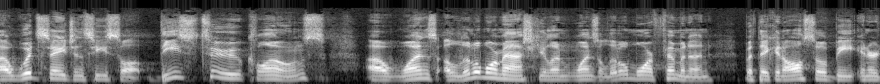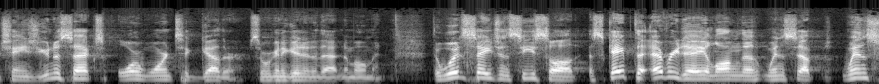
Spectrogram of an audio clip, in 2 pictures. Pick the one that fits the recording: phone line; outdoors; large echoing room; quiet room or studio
large echoing room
